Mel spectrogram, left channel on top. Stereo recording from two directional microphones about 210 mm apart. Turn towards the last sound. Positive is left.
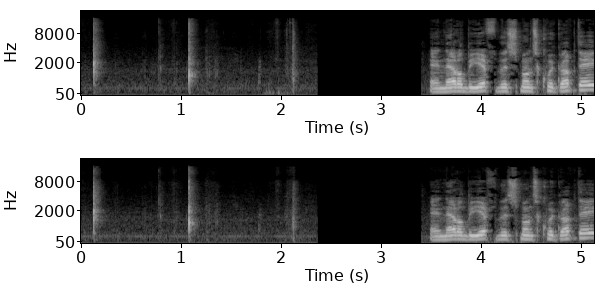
turn(degrees=35)  # may be behind; listen again after turning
